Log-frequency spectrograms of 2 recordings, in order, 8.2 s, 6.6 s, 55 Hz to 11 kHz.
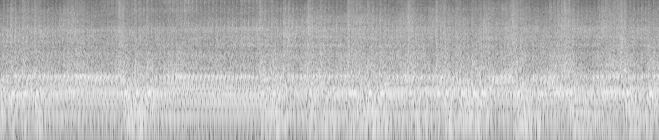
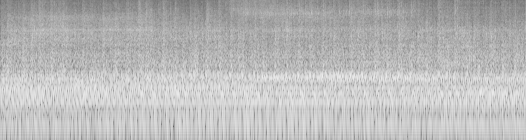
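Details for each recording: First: Pony (starting) motor of a Caterpillar Diesel 70 under restoration, rope-pull started: uneven, stumbling beat with dropped firings, one cylinder hitting intermittently despite a good blue spark; spark plug suspected, misfire from faulty magneto cap. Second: Caterpillar Diesel 70 two-cylinder pony starting motor after the cap was swapped: loud, fast, steady bark with an even beat and no misses, firing cleanly on both cylinders; runs perfect.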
